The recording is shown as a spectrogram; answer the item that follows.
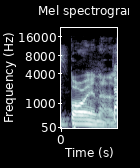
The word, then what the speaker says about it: Boreanaz: How do you say that? – David Boreanaz. – That's it. David Boreanaz.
